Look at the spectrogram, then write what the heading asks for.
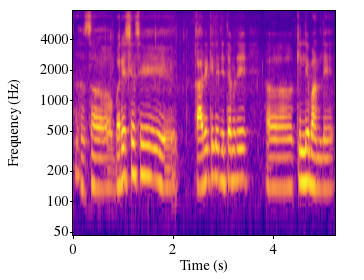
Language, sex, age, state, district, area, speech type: Marathi, male, 30-45, Maharashtra, Nagpur, urban, spontaneous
